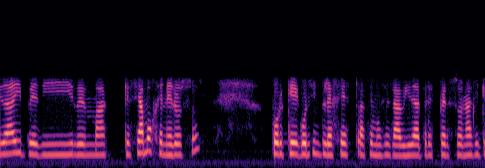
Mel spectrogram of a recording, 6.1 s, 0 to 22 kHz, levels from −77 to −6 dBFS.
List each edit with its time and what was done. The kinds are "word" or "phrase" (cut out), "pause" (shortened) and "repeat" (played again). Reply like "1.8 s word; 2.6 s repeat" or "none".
1.0 s word; 1.4 s word; 3.8 s word; 4.5 s word; 4.9 s word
